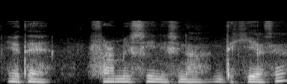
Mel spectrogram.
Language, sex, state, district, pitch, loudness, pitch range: Nagamese, male, Nagaland, Kohima, 125 Hz, -19 LUFS, 120-130 Hz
